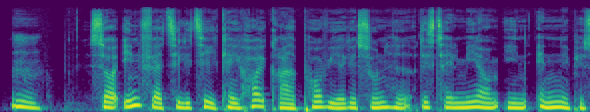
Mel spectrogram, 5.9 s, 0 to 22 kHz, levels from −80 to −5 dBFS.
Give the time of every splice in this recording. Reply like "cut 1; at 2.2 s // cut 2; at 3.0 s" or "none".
cut 1; at 3.6 s // cut 2; at 4.3 s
